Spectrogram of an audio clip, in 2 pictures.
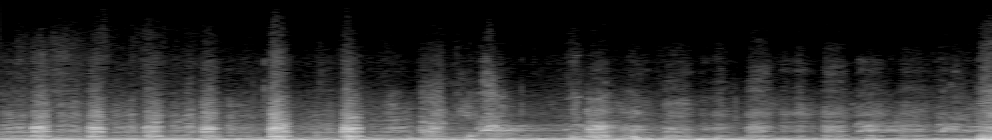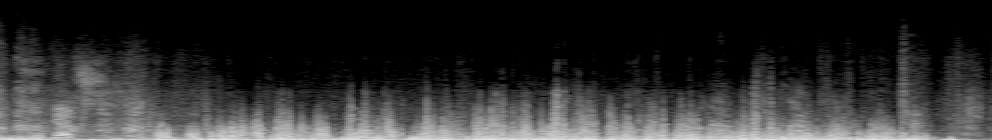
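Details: Danny, a Belgian Malinois in the Philippines, pants hard during a game of fetch: quick breathy huffs at about three per second, growing louder after the midpoint, with a person talking alongside.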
